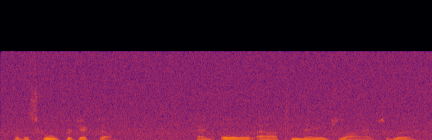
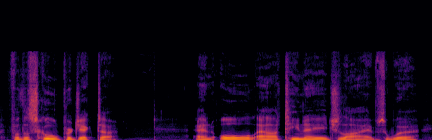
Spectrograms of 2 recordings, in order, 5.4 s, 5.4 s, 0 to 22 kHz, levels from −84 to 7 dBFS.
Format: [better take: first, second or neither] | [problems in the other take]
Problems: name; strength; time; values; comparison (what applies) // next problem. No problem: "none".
second | hiss; loud; throughout; 2 dB below the speech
